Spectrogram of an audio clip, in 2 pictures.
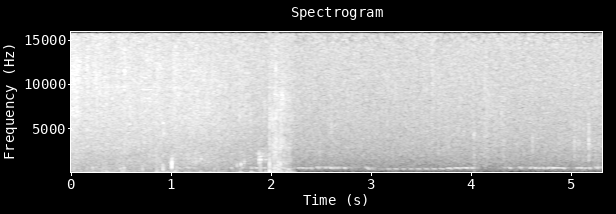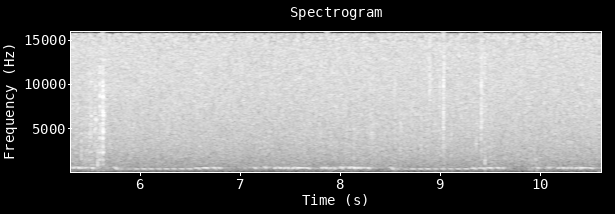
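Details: Black grouse observed from a hide over a weekend: after a loud rustle and thump, clear bubbling phrases follow one another, each a wavering rolling coo ending in a lower trill, repeated about every two seconds.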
